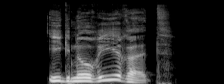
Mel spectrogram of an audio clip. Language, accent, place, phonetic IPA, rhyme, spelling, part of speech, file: German, Germany, Berlin, [ɪɡnoˈʁiːʁət], -iːʁət, ignorieret, verb, De-ignorieret.ogg
- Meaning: second-person plural subjunctive I of ignorieren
